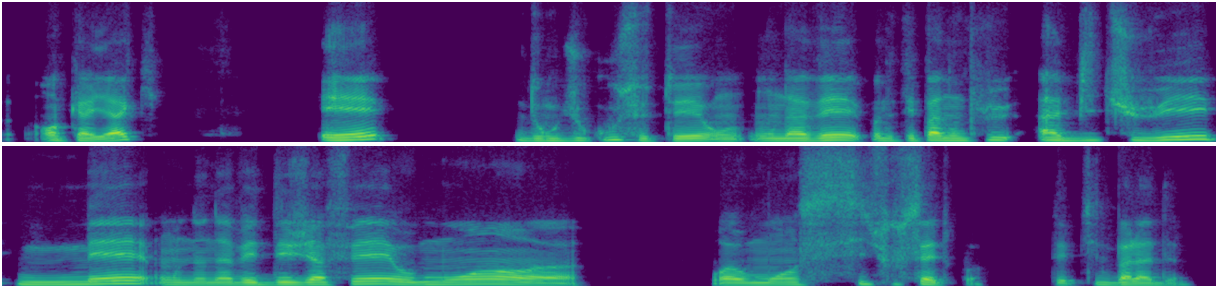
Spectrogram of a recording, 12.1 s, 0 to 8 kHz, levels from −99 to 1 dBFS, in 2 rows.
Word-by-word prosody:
en - - -1
kayak. - - +2 0.8
Et 160 +8 +4 0.6
donc 115 -2 -4
du 120 - -7
coup, 140 +6 -6
c'était, 120 -4 0
on 110 -2 -3
on 120 0 -2
avait 135 +4 +4
on 120 - -3
n'était 120 +1 -6
pas 140 - +7
non 130 0 0
plus 140 +3 -5
habitués, 135 +7 0
mais 135 +7 +1
on 120 -1 -4
en 115 0 -4
avait 115 +1 +1
déjà 125 +2 +2
fait 145 +4 +1
au 135 -3 +1
moins, 130 -3 +1
heu, - - -11 0.7
ouais 110 - +1
au 105 - +2
moins 110 +1 -2
6 125 +5 -9
ou - - -11
7 - - 0
quoi, - - -17 0.4
des - - -6
petites 120 - -11
balades. 105 0 -1
125 Hz, 175 wpm, -24 LUFS, 115-140 Hz, 0.8 s, pas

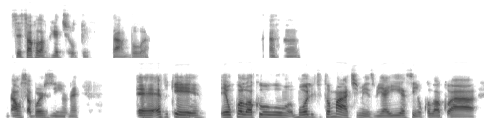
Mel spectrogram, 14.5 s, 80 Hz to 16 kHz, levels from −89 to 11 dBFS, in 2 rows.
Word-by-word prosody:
Você 125 - -7
só 140 +3 +1
coloca 125 -1 -4
o - - -34
ketchup. 120 -1 -9 0.3
Tá, - - -4
boa. 105 0 -17 1.8
Aham. 110 +1 -14 2.9
Dá - - +4
um 140 - -6
saborzinho, 125 -3 -3
né. 115 0 -5 0.9
É 145 0 +6
é, - - +1
porque 155 -5 +4 0.3
eu 160 +1 +3
coloco 170 -2 +2 0.5
molho 165 +2 +1
de - - -18
tomate 175 -6 +3
mesmo 120 -2 -10
e 130 - -2
aí, 130 +2 -1
assim, 135 0 -4
eu 115 - -11
coloco 125 -1 -3
a 115 -2 +4
130 Hz, 110 wpm, -23 LUFS, 120-150 Hz, 2.9 s, É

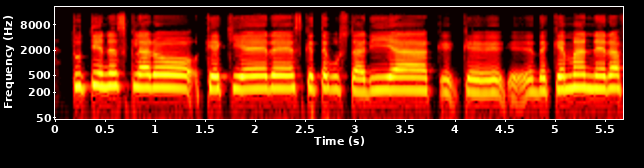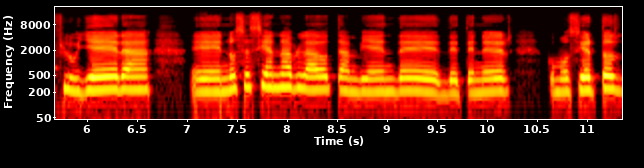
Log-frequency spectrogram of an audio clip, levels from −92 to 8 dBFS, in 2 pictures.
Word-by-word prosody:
¿tú 275 -2 0
tienes 280 -1 +2
claro 260 -1 +3
qué 240 -1 +3
quieres, 245 +1 +2
qué 240 -2 -1
te 250 - 0
gustaría, 225 0 0
qué 200 -2 -9
qué 195 0 -4
de 215 0 -2
qué 235 +1 +2
manera 250 -1 +3
fluyera? 235 0 +2 0.4
Eh, 205 0 -2
no 235 +3 -1
sé 265 +2 -4
si 285 0 -2
han 260 0 0
hablado 235 -3 0
también 210 -2 -5
de 215 -3 -1
de 190 0 -5
tener 200 +2 -4 0.4
como 205 +1 -7
ciertos 225 +2 +3
230 Hz, 135 wpm, -22 LUFS, 210-250 Hz, 0.4 s, claro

